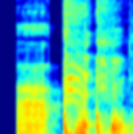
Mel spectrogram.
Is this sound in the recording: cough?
yes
